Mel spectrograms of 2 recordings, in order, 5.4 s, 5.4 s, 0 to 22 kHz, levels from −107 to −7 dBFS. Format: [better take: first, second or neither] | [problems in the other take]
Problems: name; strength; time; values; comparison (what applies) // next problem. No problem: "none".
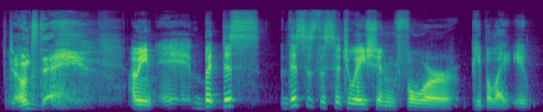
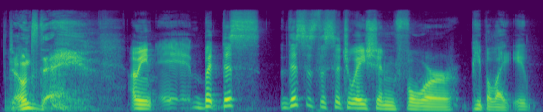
second | thin; very; fading below 400 Hz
